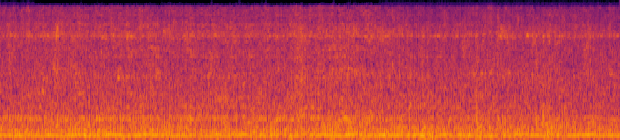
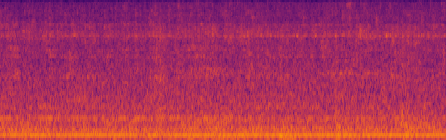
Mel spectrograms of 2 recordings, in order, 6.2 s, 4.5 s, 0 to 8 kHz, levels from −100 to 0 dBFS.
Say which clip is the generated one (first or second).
first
